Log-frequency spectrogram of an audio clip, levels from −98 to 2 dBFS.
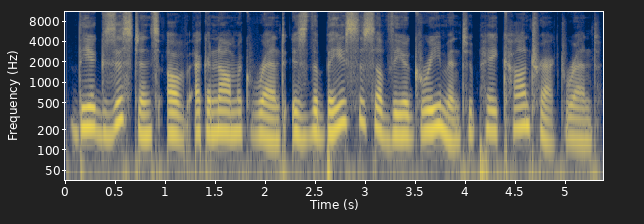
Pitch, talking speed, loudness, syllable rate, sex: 180 Hz, 165 wpm, -17 LUFS, 4.9 syllables/s, female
